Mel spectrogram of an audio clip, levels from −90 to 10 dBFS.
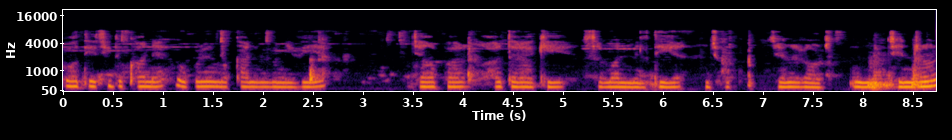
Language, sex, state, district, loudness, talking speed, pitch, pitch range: Hindi, female, Bihar, Darbhanga, -20 LUFS, 135 wpm, 225 Hz, 215-235 Hz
